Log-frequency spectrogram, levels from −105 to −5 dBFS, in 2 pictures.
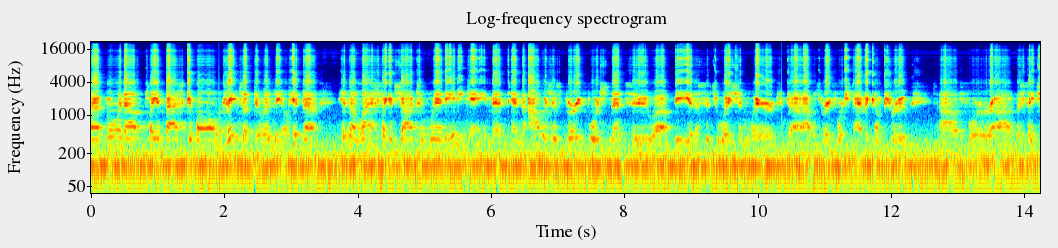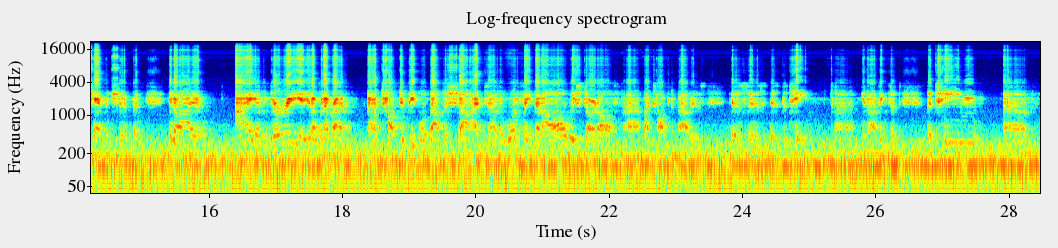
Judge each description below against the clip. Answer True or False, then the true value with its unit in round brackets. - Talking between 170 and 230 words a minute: True (195 wpm)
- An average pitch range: False (1.5 semitones)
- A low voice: True (120 Hz)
